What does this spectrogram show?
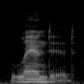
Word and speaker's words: landed: the it land did land ends with the D sound so we're going to add that it at the end land did landed our plane landed at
